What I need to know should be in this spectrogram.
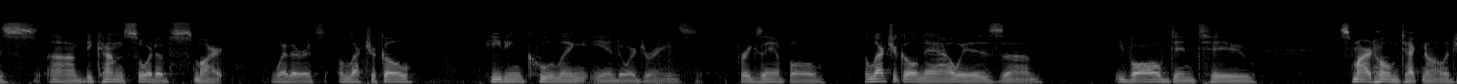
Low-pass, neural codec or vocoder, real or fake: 7.2 kHz; vocoder, 44.1 kHz, 128 mel bands every 512 samples, BigVGAN v2; fake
